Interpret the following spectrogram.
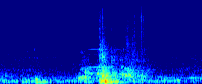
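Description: Mitsubishi elevator arriving at the landing: a short chime-like tone, then the doors start sliding open with a thump about two seconds in and a few clicks.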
